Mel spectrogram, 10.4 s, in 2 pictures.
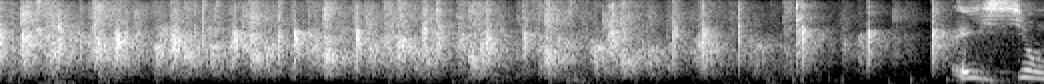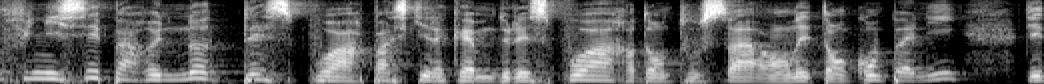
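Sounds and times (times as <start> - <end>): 
crowd applauding: 0.0 - 4.9
speech: 4.8 - 10.4.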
